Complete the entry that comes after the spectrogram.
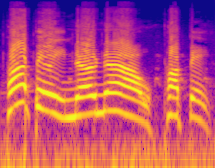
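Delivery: loud, high warning to a puppy; urgent scolding. Real, not acted. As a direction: call out to stop the puppy. Puppy trying to get in.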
